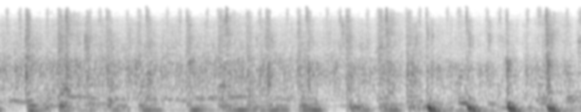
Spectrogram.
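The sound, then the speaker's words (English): Entrance music from the Jeopardy Honors blue carpet plays loudly over steady bass tones, with applause and a run of repeated falling swooshes near the end. “That was quite entrance music. I know. We took that from our Jeopardy Honors blue carpet.”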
